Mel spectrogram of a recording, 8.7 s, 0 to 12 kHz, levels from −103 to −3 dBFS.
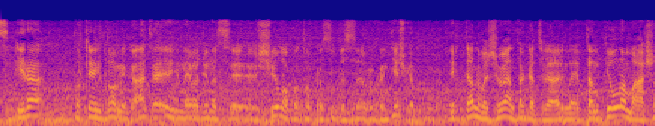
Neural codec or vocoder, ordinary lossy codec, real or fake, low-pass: codec, 16 kHz, 4 kbps, FreqCodec, larger model; MP3, 64 kbps; fake; 7.2 kHz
